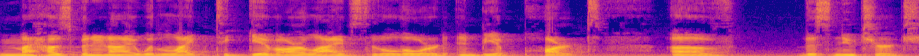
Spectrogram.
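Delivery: ordinary delivery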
